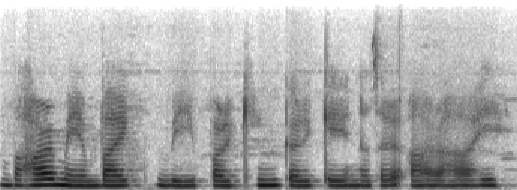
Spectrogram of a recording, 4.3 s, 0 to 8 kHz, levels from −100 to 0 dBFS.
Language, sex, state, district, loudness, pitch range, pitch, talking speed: Hindi, female, Arunachal Pradesh, Lower Dibang Valley, -16 LUFS, 210-230 Hz, 215 Hz, 140 wpm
